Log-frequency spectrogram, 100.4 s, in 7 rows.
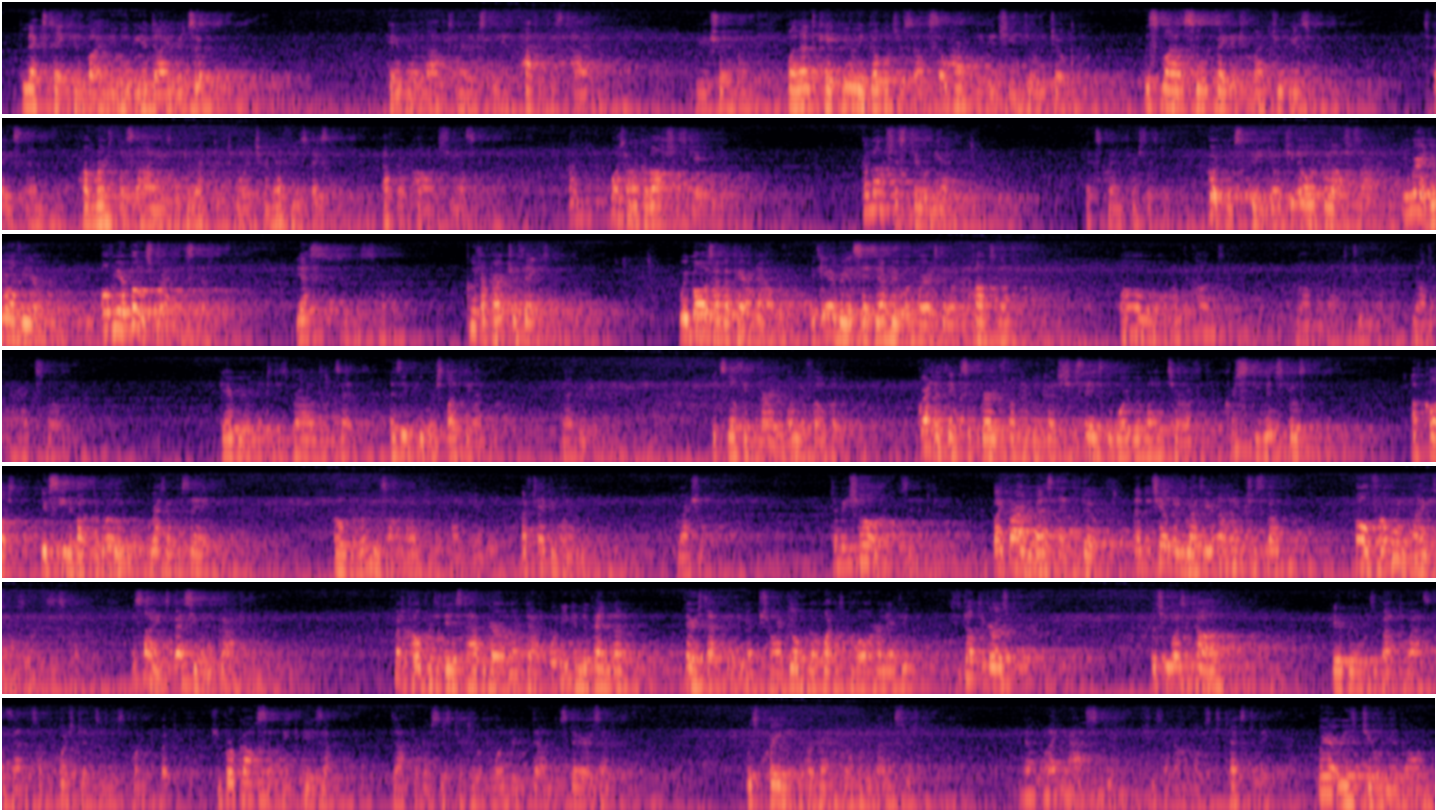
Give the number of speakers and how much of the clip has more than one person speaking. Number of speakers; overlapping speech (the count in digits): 1, no overlap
